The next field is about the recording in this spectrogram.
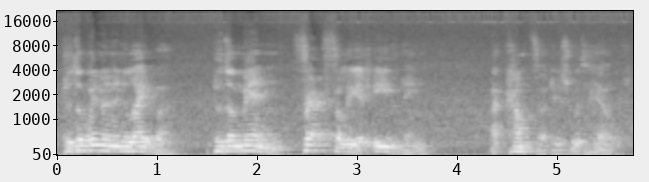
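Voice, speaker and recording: A man in his sixties with a fairly low voice reads verse aloud in a solemn, measured way. He leaves dramatic pauses between phrases. The sound is heavily reverberant and distant, with a faint layer of noise. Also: sing-song, a little mellow. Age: 60s. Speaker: poetry reader. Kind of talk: solemn poetry recitation. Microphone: handheld stage microphone.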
